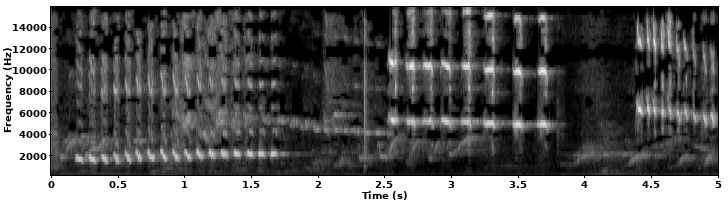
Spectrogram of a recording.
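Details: White-rumped shama rattling ketrekan song with cililin and prenjak fill-ins, used to provoke and train birds: a rapid even trill of slurred notes, then a high pure repeated piping series and a closing burst of fast chirps.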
